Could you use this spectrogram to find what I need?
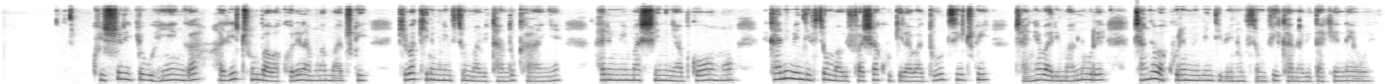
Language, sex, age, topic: Rundi, female, 25-35, education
